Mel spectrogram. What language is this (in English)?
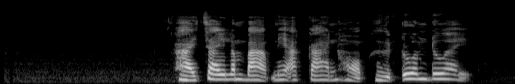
Thai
